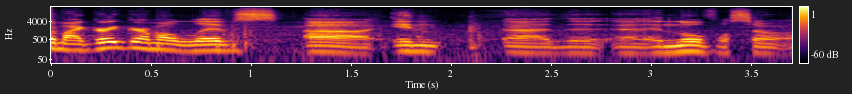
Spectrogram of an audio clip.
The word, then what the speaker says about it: Louisville: if you're from there, you say it like it's in the back of your throat.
